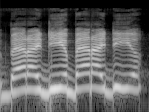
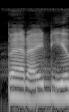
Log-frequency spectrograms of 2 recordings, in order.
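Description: First: Louder and higher, alarmed; panicked yelling. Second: Said in the usual way. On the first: Real, not acted. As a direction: yell it as the crash comes. Panics before hitting car.

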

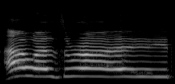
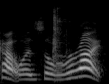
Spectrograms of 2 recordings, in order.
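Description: First: Slow, loud, higher victory gloat; triumphant sing-song told-you-so; drawn-out gloat. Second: Said in the usual way. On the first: Real, not acted. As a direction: stretch it out, savoring the win.

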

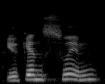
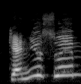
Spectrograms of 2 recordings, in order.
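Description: First: "You can swim" level and falling; statement tune. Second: "Can you swim?" much higher and louder, rising; question tone. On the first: Teacher contrasts statement with question, falling tune. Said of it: "is a statement". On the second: Teacher shows the proper question tone, high and loud. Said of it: "This is the tone". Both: Shown as a demonstration.

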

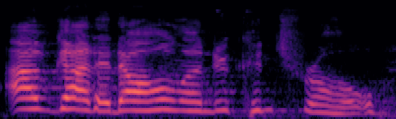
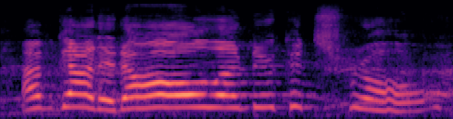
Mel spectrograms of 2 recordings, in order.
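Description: First: Said in the usual way. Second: ALL under control, ringing out louder; rising preaching emphasis on all; louder, emphatic. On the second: Shown as a demonstration. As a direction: proclaim it louder, hitting all.

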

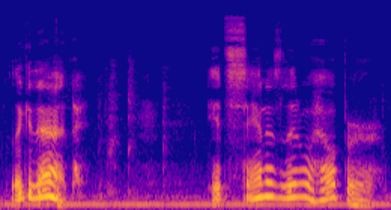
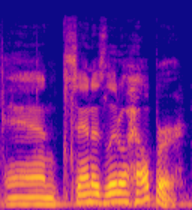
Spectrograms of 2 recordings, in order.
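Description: First: Much higher, thrilled squeal of recognition; excited delight. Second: Said in the usual way. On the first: Real, not acted. Collector spotting the dog figure, higher with excitement.

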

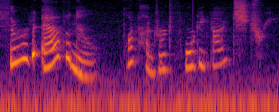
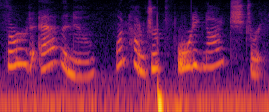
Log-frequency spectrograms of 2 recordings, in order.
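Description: Both takes have the same delivery.

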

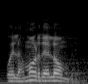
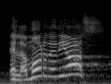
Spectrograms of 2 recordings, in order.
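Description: First: Low, dropped-away question; dismissive alternative. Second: High, rising question; rousing prompt. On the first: Preacher offers the young women man's love, dismissive alternative. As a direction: let the second option sink down low. Deflated rival option to God's love. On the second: Preacher offers the young women God's love, rousing prompt. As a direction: lift it into a ringing question. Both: Acted.

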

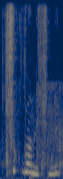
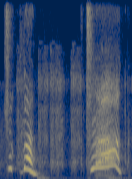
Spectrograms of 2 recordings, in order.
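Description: First: Said in the usual way. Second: Loud higher yell; loud frustrated yell at the enemy; shouting. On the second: Real, not acted. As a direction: bark it out at the enemy. Urging in fight.

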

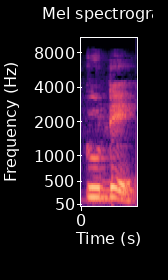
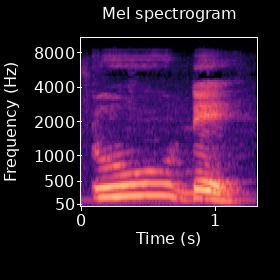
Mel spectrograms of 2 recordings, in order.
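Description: First: Said in the usual way. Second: टुडे very slow, long oo in टु; stretched pronunciation demo. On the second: Shown as a demonstration. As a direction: hold टु, then let डे fall. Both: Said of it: "इस तरह से टुडे बोलिए".

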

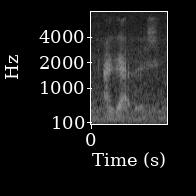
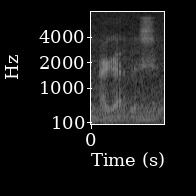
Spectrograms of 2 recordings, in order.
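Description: First: Said in the usual way. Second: Whispered. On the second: Shown as a demonstration.

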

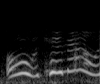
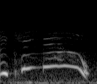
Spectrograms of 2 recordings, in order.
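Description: First: High delighted cry; excited. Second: Even higher delighted squeal; more excited. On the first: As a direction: cheer at the seed popping out. Seed pops out, delighted. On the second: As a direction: top the first cry with a squeal. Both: Real, not acted.

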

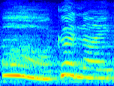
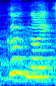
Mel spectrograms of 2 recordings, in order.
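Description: First: Storybook yawn through the words. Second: High little mouse goodnight; squeaky mice. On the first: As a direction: open with a big voiced yawn. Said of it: "yawned Possum". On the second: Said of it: "squeaked the mice". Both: A narrator's reading.

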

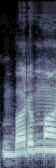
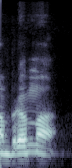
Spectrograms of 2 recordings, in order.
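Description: First: ਬ੍ਰਹਮਾ split as ber-ma with an extra vowel after b; wrong pronunciation. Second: ਬ੍ਰਹਮਾ with the br cluster joined, brə-ma; correct pronunciation. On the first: Teacher showing the sangat the mistaken bər-ma for ਬ੍ਰਹਮਾ. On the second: Teacher giving the sangat the right brə-ma for ਬ੍ਰਹਮਾ. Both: Shown as a demonstration. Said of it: "ਇਹਨੂੰ ਵੀ ਬ੍ਰਹਮਾ ਨਹੀਂ ਕਹਿਣਾ".

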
